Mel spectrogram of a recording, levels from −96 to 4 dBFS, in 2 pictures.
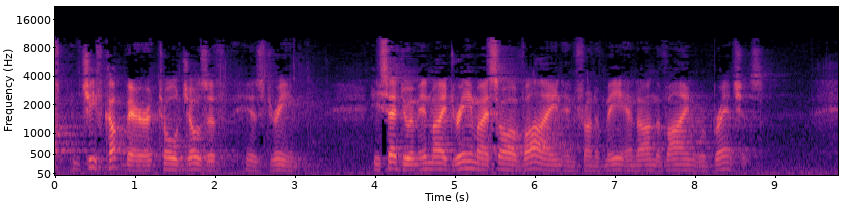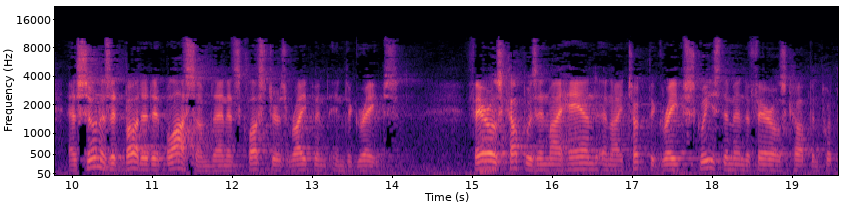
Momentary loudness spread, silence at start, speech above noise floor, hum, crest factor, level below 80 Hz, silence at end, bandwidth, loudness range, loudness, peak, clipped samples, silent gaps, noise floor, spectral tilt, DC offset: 14 LU; 0 s; 28 dB; none; 22 dB; -62 dBFS; 0 s; 11 kHz; 5 LU; -29 LUFS; -8 dBFS; under 0.1%; none; -59 dBFS; -2 dB/octave; under 0.1%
